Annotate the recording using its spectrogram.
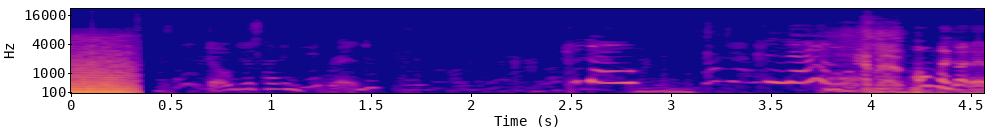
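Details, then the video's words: A dog making strange noises: a loud burst opens, then short wavering, voice-like moans and grumbles, mid-pitched with bending tones, ending in a longer rising-and-falling whine with rough edges. "Strange noises made by dog."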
